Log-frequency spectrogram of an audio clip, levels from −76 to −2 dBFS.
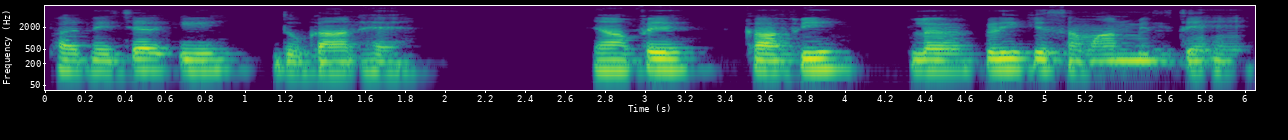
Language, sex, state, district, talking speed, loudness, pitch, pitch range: Hindi, male, Jharkhand, Jamtara, 120 wpm, -18 LUFS, 130 Hz, 120-135 Hz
